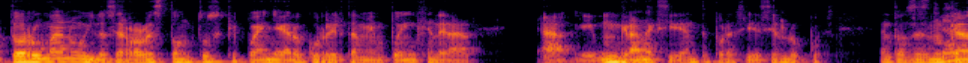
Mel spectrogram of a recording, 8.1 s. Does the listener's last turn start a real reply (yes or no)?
no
